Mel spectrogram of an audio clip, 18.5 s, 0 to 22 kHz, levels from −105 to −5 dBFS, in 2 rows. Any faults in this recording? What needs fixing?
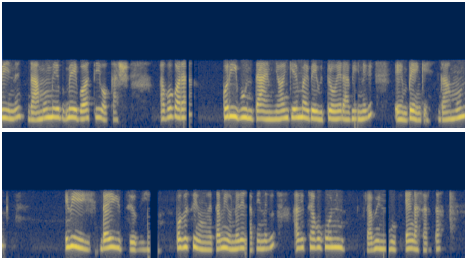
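Packet loss with pitch repetition at 3.64–3.89 s (before "koribun time"), 7.06–7.12 s, 9.28–9.38 s (after "en benki ngamun"), 12.18–12.38 s, 14.12–14.22 s (before "rabinik ak kityo kogonin") and 16.90–17.00 s. The receiver loops the last pitch period, so the gaps sound held and buzzy, and the longer ones fade toward silence. Add forward error correction and a deeper jitter buffer to prevent it.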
